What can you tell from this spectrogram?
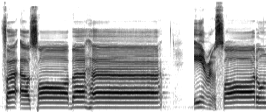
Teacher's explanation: ہوں گے اور مد کرنا ہے فا پر ہم نے، فَأَصَابَهَا، یہاں مد کریں گے ہا پر اور صاد کو موٹا کریں گے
